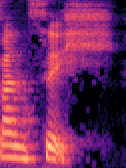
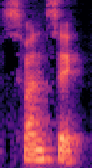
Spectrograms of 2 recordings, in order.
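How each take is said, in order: First: The ending has a soft, breathy G sound. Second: The ending has a hard K sound. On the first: This is how northern and standard speakers say it. "will have the softened G sound" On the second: This is how southern dialect speakers say it. "more like zwanzig with a K sound at the end"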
